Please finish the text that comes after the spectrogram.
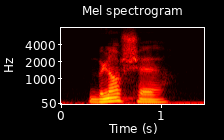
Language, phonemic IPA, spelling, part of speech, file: French, /blɑ̃.ʃœʁ/, blancheur, noun, Fr-blancheur.ogg
- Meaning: whiteness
